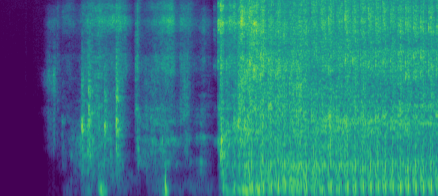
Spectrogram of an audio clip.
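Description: A Tecumseh Snow King engine, freshly given a rebuilt carburetor, is started with the key on and throttle at half. It coughs and sputters through a few attempts, then catches and settles into a loud, steady, close running chatter.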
